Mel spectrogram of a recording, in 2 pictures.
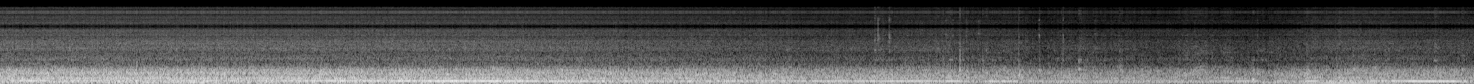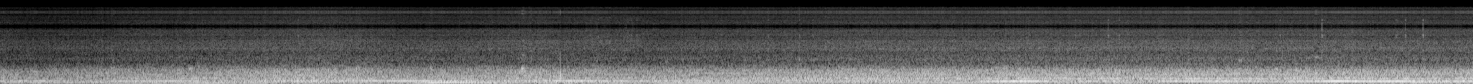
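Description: Jeep TJ's engine running at low trail speed as it drives along a dirt track, its note rising and falling a little with the throttle and easing off briefly about halfway through.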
